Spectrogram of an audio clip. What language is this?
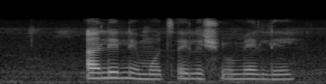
Southern Sotho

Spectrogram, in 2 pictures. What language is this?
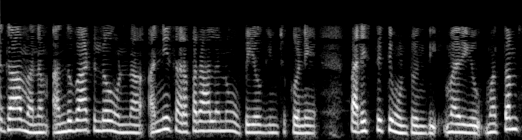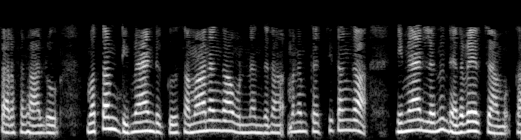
Telugu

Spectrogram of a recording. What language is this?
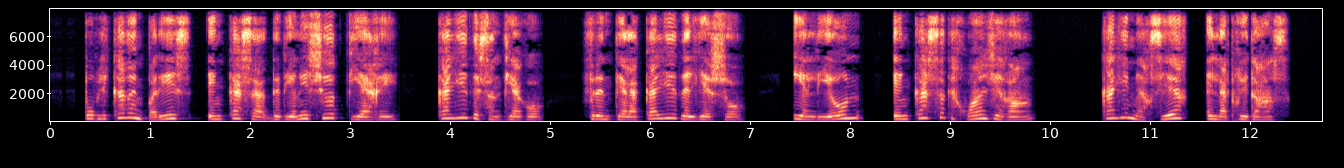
Spanish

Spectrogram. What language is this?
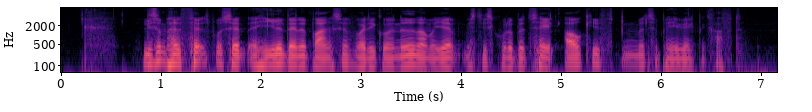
Danish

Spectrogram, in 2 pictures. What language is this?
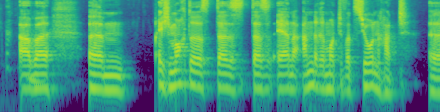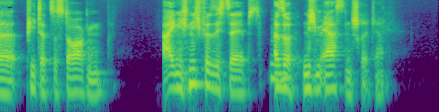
German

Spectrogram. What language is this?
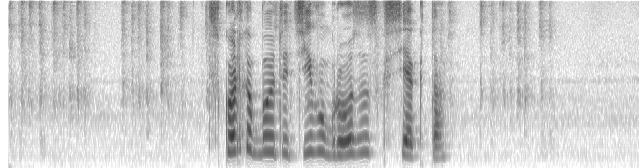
Russian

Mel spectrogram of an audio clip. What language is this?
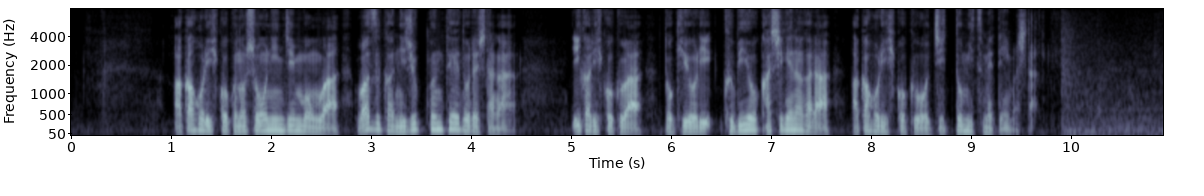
Japanese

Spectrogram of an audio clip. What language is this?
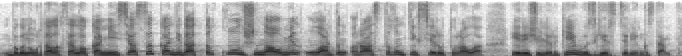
Kazakh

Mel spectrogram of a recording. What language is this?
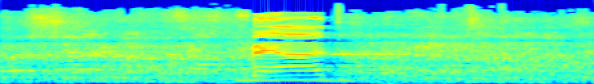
Hebrew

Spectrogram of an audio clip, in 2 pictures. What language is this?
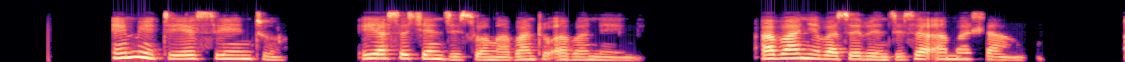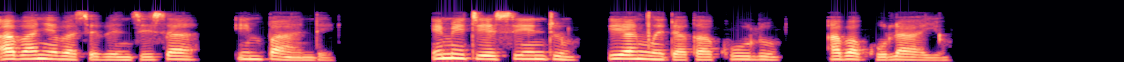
North Ndebele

